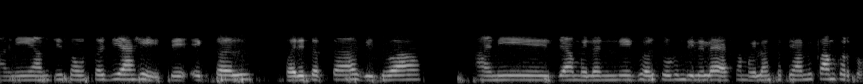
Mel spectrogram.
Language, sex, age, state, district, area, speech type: Marathi, female, 30-45, Maharashtra, Akola, urban, conversation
